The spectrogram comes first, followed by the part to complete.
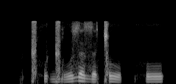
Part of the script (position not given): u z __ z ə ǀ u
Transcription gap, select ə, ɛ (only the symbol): ə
